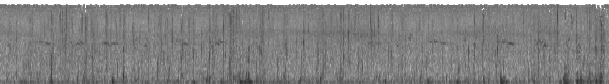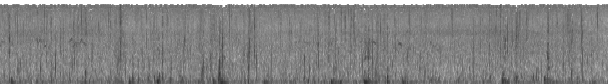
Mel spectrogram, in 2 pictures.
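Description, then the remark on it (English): Thick mud in the thermal mud pots at Fountain Paint Pots bubbles and plops without pause as heat and gases are released through it, a dense, irregular patter of low gurgling pops and wet bursts that stays fairly steady throughout, with no voices. “One of my favorite things to record are the mud pots. And so this next recording is fountain paint pots.”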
